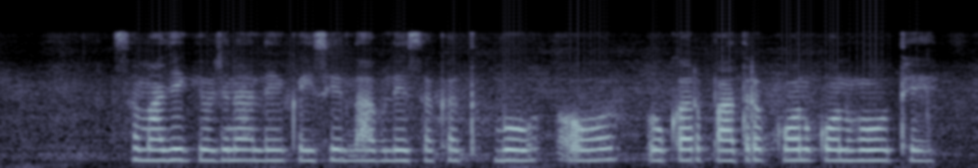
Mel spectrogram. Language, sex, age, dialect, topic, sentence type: Chhattisgarhi, female, 25-30, Northern/Bhandar, banking, question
